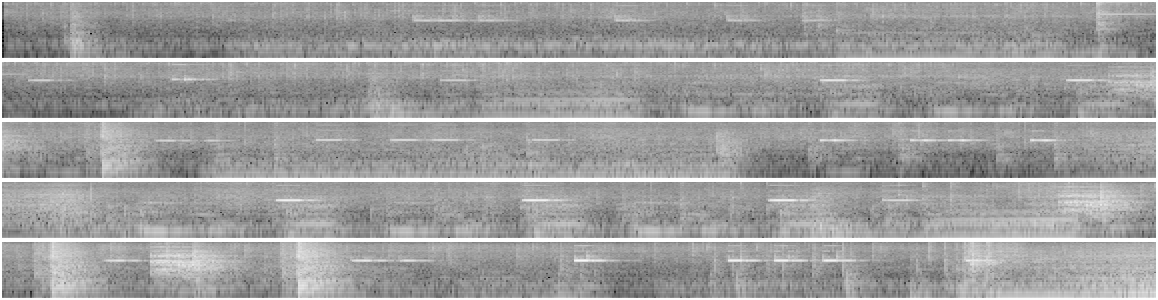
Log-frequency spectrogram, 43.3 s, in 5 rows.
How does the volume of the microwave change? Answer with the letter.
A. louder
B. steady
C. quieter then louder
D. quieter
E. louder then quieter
A.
